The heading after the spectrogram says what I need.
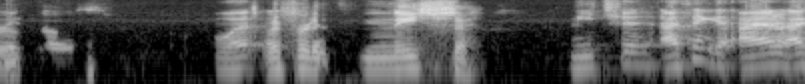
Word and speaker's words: Nietzsche: that all the time i always say it with american slang americans say nietzsche but it's supposed to be nietzsche and i'm trying to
